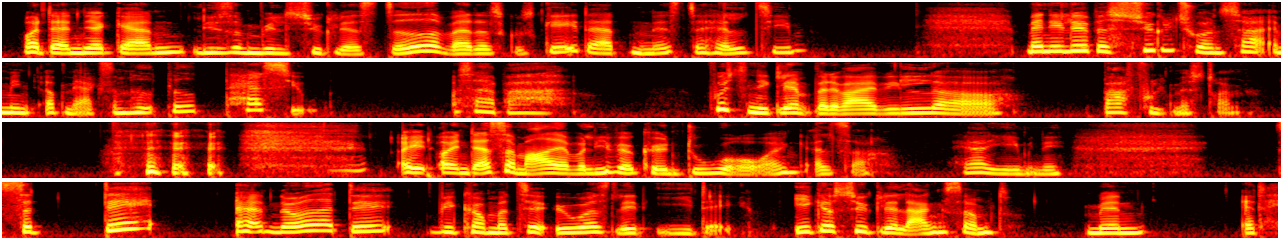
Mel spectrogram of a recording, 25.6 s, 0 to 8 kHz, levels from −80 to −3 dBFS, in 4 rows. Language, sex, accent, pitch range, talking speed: Danish, female, native, 190-240 Hz, 200 wpm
